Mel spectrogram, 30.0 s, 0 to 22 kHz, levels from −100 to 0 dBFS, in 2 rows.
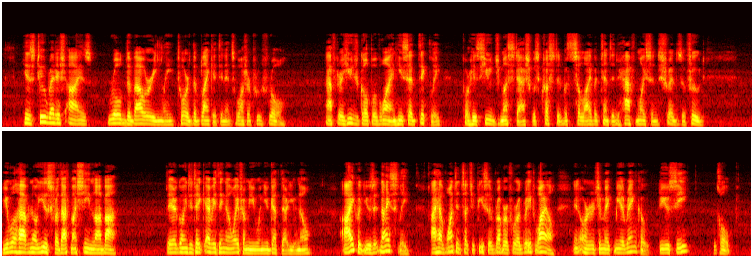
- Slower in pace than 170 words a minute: No, average, 180 wpm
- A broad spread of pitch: No, average, 3.6 semitones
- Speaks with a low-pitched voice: Yes, low, 115 Hz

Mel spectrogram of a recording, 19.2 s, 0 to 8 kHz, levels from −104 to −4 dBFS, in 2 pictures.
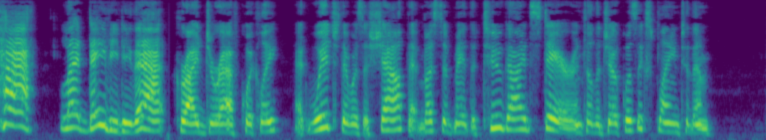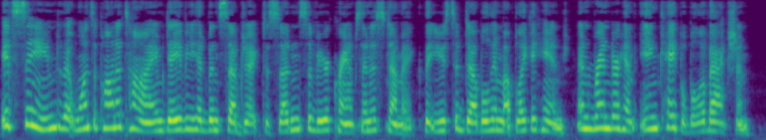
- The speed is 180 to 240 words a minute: Yes, average, 195 wpm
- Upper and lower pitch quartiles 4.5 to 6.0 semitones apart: Yes, average, 4.9 semitones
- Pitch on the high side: Yes, high, 235 Hz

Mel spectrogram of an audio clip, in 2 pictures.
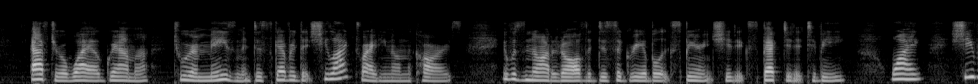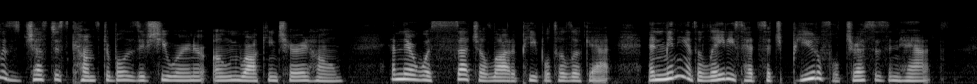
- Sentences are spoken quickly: Yes, fast, 210 wpm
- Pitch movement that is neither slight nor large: Yes, average, 3.0 semitones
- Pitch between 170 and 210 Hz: Yes, medium, 185 Hz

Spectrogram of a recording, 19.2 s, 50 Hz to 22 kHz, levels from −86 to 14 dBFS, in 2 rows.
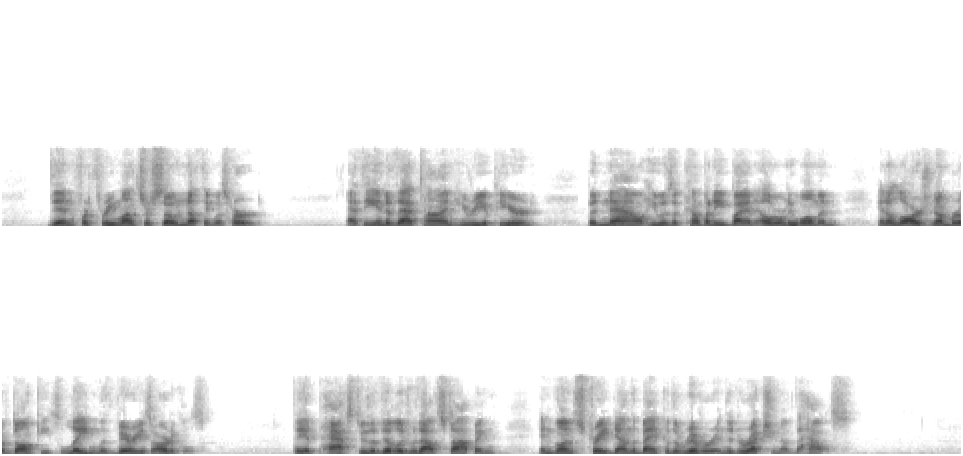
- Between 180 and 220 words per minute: Yes, average, 185 wpm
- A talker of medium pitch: No, low, 115 Hz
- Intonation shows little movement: No, average, 4.7 semitones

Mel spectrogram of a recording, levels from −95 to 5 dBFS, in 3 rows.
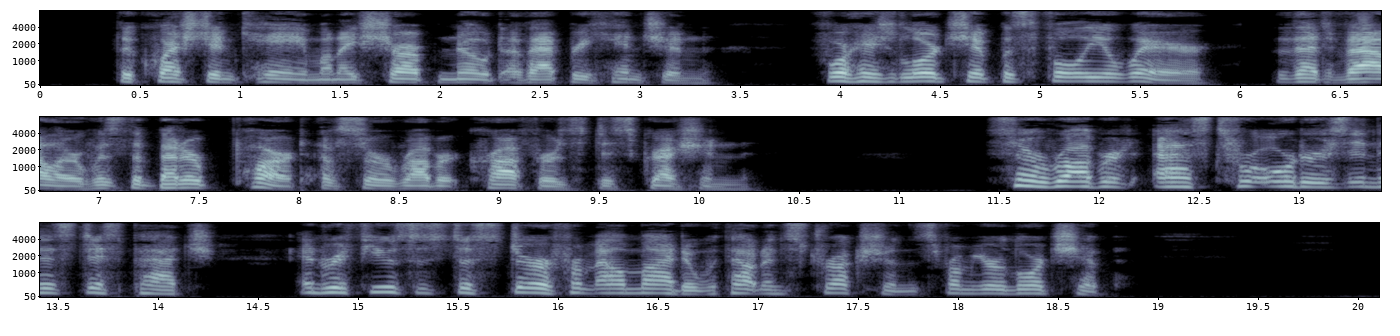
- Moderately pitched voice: Yes, medium, 150 Hz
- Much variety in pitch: Yes, wide, 6.1 semitones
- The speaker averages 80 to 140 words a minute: Yes, slow, 135 wpm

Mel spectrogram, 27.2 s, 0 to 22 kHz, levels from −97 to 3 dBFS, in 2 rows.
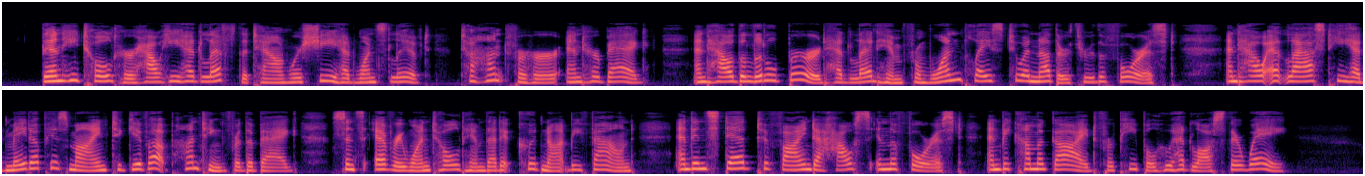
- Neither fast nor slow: Yes, average, 190 wpm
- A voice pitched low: No, high, 215 Hz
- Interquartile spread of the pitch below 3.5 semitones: No, average, 4.5 semitones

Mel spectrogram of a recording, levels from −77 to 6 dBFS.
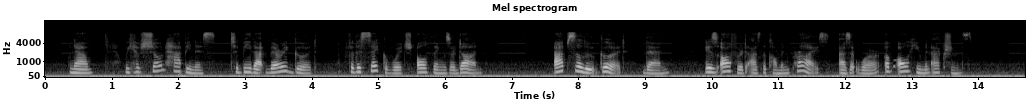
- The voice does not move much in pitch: No, average, 5.3 semitones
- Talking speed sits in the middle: Yes, average, 145 wpm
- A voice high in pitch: Yes, high, 215 Hz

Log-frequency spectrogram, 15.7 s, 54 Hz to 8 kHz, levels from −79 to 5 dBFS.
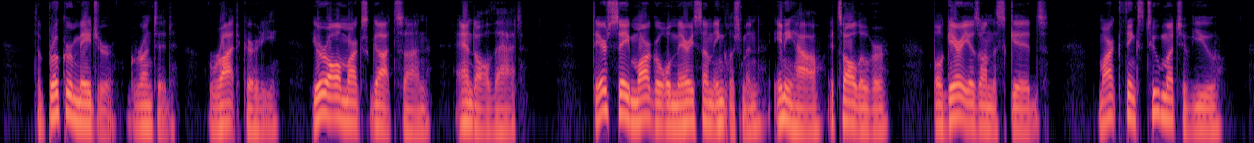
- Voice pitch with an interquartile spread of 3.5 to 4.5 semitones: Yes, average, 3.8 semitones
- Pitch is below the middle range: Yes, low, 105 Hz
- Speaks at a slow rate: No, average, 155 wpm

